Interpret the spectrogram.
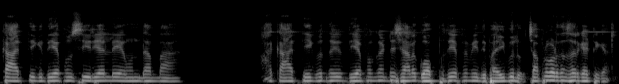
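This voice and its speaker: A man preaching a lively sermon to his congregation, exhorting them with repeated rhetorical questions and calls for praise, and teasing his listeners with jokes. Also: a little high, fast talker. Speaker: pastor.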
